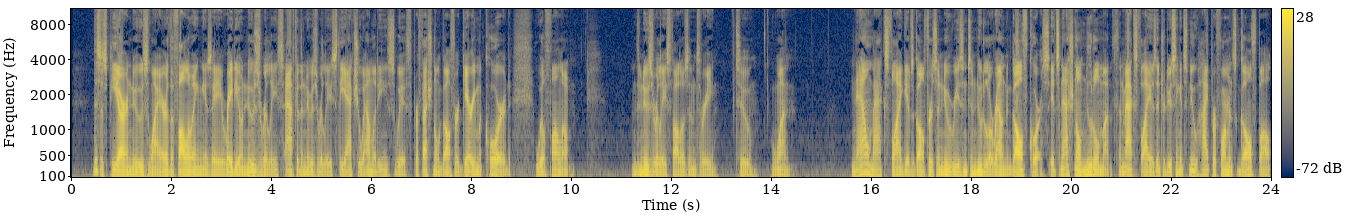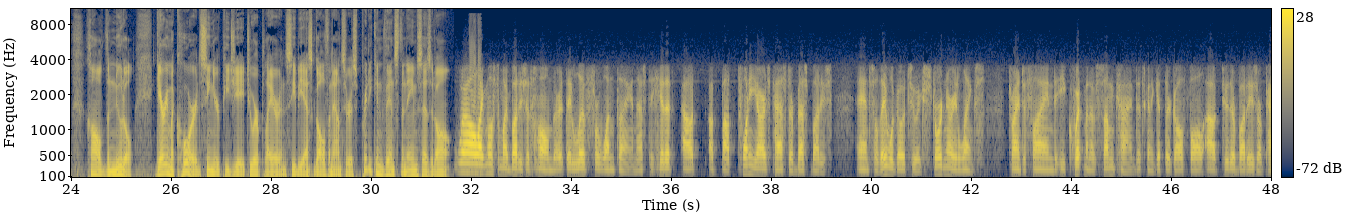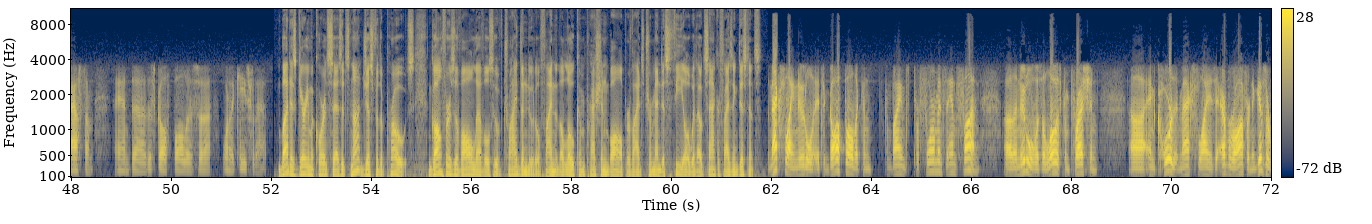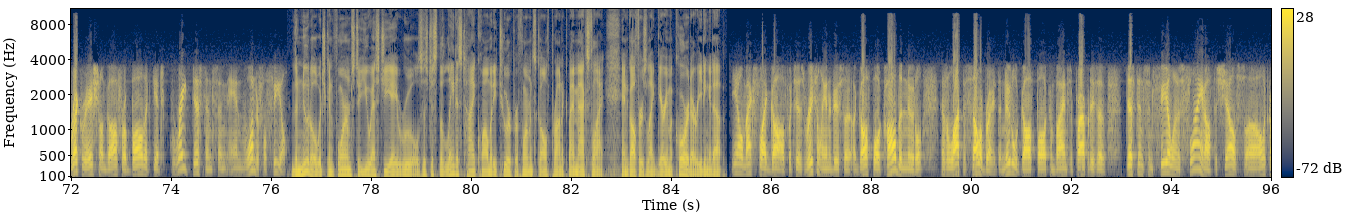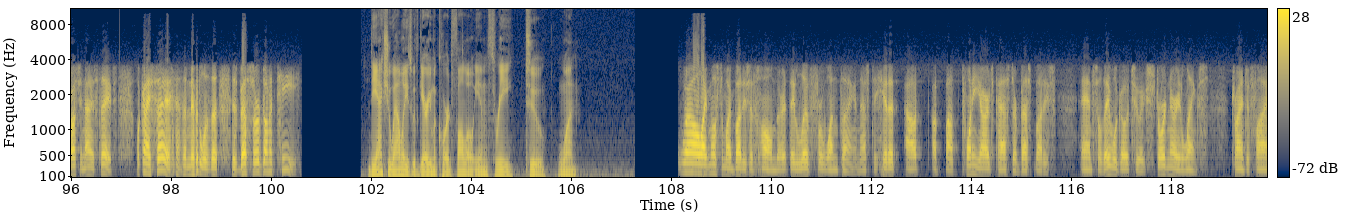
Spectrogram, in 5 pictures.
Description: * Soundbites: Gary McCord, popular Senior PGA Tour player and CBS golf announcer -- the official spokesman for The Noodle Golf ball.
